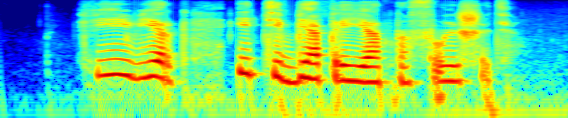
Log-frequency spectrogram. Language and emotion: Russian, positive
